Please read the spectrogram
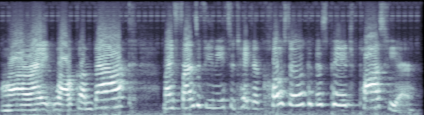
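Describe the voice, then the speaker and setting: A woman teacher reading non-fiction aloud to young students in an expressive, clearly enunciated, instructive way. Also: sits high, normal speed, rough recording.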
